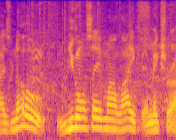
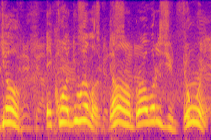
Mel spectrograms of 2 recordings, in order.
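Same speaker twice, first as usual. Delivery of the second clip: high, teasing friend voice; high put-on voice of a mocking buddy; 11 semitones higher than usual. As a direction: scold him like a friend calling him dumb. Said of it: "It was like".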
